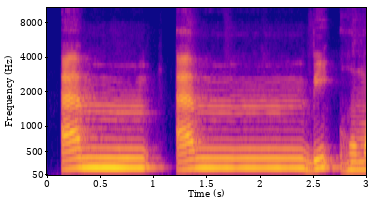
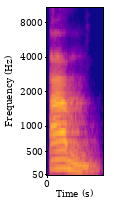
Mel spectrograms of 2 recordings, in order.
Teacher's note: তাহলে এই যে আম বললে আমরা বুঝতে পারছি যে মিমে সুকুন করেছি, অর্থাৎ নুন সুকুনের পর যখন বা আসে তখন এই গুণনাকালীন সময়ে উচ্চারণটা শোনা যাবে মিমের মতো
